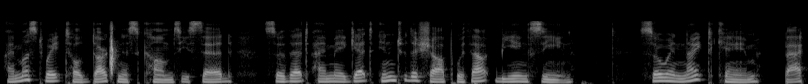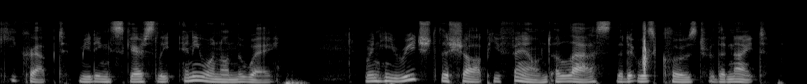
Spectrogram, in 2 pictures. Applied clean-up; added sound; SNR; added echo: neural mask model RNNoise.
